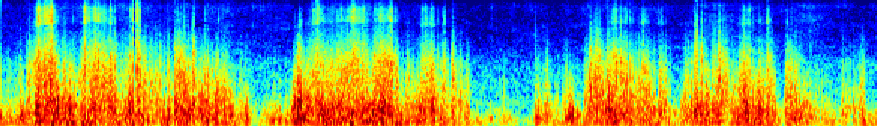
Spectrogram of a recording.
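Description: Wind buffeting the phone's microphone in three gusts, with short lulls in between.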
